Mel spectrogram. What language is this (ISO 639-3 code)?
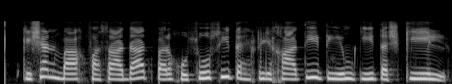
urd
